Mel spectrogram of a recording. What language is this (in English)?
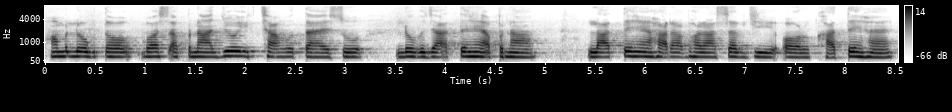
Hindi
